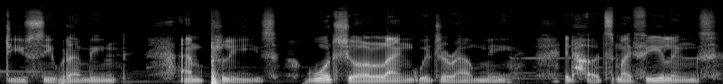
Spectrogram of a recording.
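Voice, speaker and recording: A man voicing a young male kidnapper in a scary story, with a low, haunting voice and a slow, teasing, falsely sweet manner. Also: animated, vocal fry, dry recording, faint music behind, heavily acted. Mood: mock tender.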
